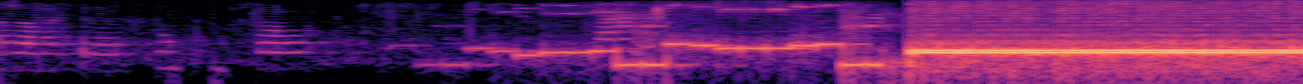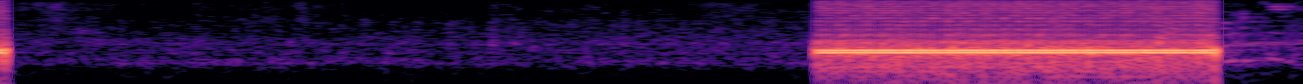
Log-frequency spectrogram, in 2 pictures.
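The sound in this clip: Ringback tone of an outgoing phone call to a company's HR department: two long, steady electronic tones, each about two seconds, separated by a silent gap, with brief talk before the first.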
